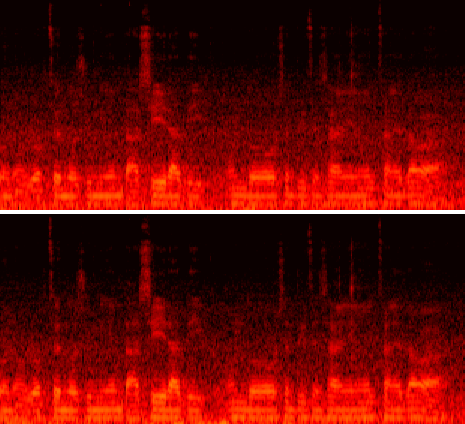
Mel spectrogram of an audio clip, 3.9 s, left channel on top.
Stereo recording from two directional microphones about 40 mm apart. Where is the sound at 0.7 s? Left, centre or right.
Centre.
